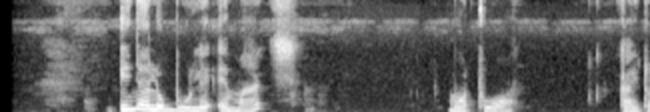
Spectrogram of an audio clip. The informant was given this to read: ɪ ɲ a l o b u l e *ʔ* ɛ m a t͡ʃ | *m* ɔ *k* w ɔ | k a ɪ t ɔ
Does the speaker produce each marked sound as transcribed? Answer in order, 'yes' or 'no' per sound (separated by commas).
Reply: yes, yes, no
